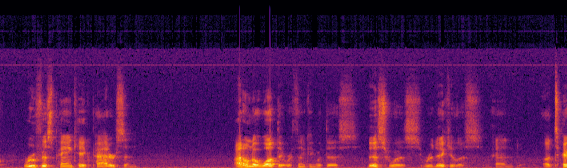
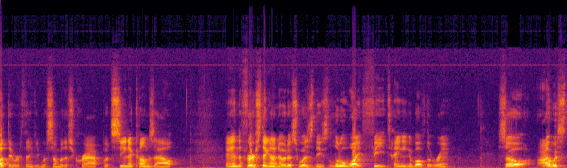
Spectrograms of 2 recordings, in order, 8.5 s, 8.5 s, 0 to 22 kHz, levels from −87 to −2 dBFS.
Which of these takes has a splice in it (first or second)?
second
